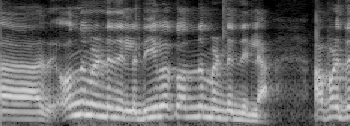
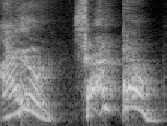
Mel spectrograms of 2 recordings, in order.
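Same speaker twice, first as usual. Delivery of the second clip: much higher squeaky mock "Arun, shut up"; mock outburst; 10 semitones higher, much slower than usual. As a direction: squeal it to cut Arun off. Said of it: "സൗന്ദര്യം". (അരുണിനോട് കീച്ചിയ ശബ്ദത്തിൽ shut up)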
